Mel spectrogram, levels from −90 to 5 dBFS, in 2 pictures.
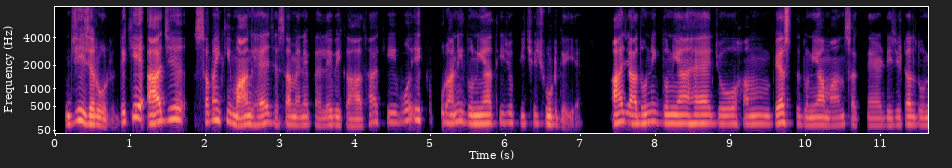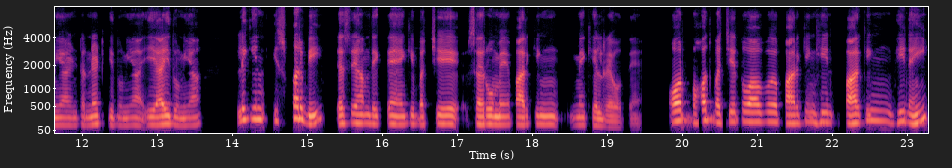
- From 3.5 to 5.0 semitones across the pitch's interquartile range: Yes, average, 4.3 semitones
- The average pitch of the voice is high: No, medium, 150 Hz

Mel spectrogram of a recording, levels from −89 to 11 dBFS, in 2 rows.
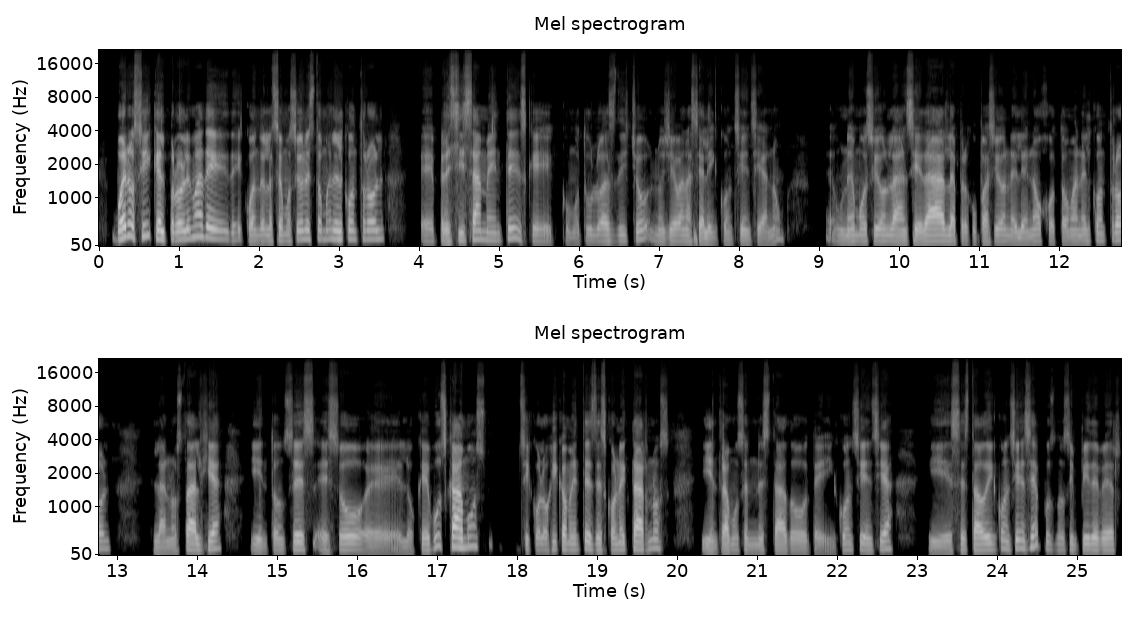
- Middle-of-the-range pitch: No, low, 125 Hz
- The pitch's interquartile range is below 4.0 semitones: No, average, 4.9 semitones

